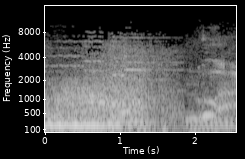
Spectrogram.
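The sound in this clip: A car engine roars at high speed while a blind colonel drives recklessly in a 1992 drama. The loud, gritty drone dips briefly midway and then surges again.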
